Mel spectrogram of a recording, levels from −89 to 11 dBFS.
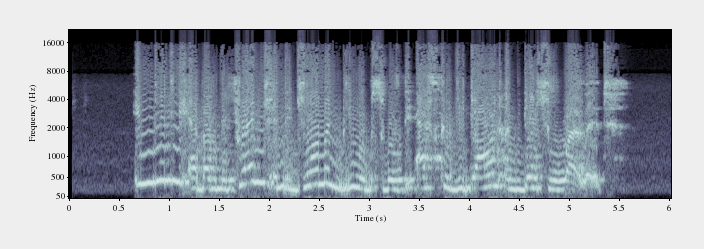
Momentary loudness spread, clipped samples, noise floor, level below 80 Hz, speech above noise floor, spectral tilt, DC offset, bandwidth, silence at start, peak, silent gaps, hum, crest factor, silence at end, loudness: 3 LU; 0.8%; -39 dBFS; -42 dBFS; 34 dB; -2.5 dB/octave; under 0.1%; over 20 kHz; 0.65 s; 0 dBFS; none; none; 6 dB; 0.45 s; -4 LUFS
